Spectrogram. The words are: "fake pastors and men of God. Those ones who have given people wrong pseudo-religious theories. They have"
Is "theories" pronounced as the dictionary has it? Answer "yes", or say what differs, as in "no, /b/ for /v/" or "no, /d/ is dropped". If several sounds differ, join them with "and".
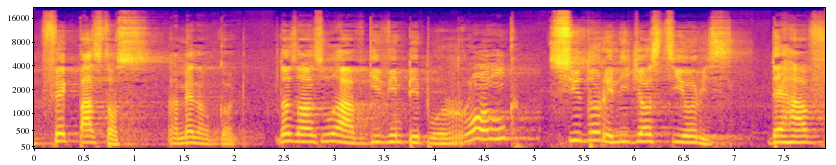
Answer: no, /t/ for /θ/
